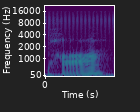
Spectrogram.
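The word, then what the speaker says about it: ぱ: So, especially here, we notice with the H section, this is going to become a P sound. So you're going to wind up reading this as pa.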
